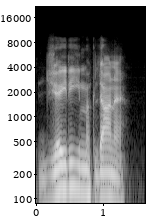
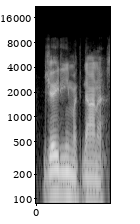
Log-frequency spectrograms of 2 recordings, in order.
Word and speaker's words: McDonough: But, like, they've changed Jordan Devlin to JD McDonough, which I don't get. – Is that how you pronounce it? – Yeah. So it's like a silent G. Very Irish. JD McDonough.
